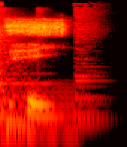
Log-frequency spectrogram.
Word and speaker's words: they: T-H-E-Y. Mas a pronúncia é dei.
